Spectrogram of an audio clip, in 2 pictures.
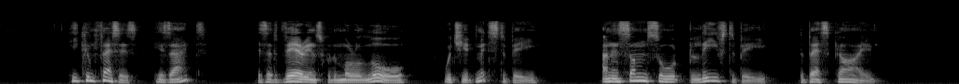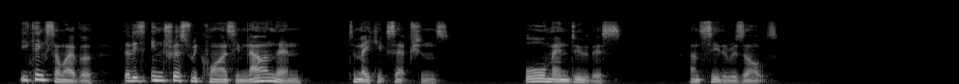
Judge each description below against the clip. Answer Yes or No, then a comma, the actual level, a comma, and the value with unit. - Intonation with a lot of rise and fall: Yes, wide, 7.4 semitones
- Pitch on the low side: Yes, low, 110 Hz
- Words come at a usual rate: Yes, average, 160 wpm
